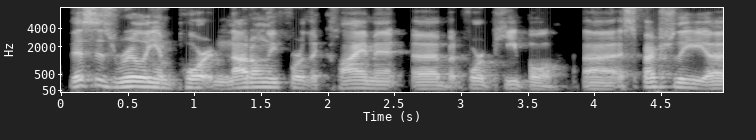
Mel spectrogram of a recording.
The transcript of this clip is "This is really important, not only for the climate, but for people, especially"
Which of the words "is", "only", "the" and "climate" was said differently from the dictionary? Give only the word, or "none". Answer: none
